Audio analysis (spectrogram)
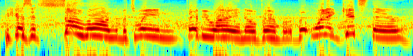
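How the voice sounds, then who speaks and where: A man, a high school basketball coach, giving a postgame radio interview with repeated phrases and halting restarts. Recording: noisy gym with loud crowd behind. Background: crowd and clear background noise.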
